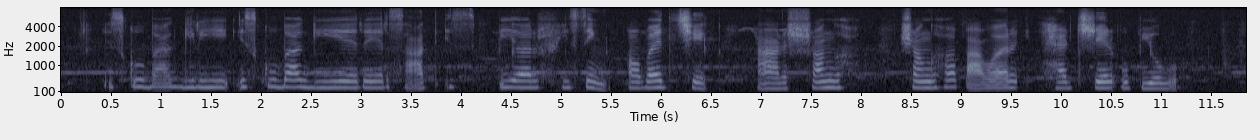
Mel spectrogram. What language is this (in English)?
Magahi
